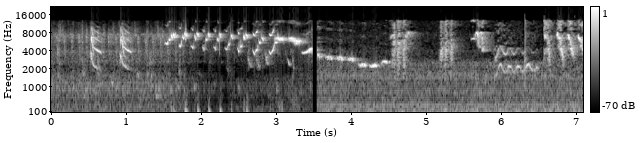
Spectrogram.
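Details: Brown-chested jungle flycatcher singing a rolling series of high chips and fast trills, then drawn-out whistles and buzzy bursts, over a faint steady background hum.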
